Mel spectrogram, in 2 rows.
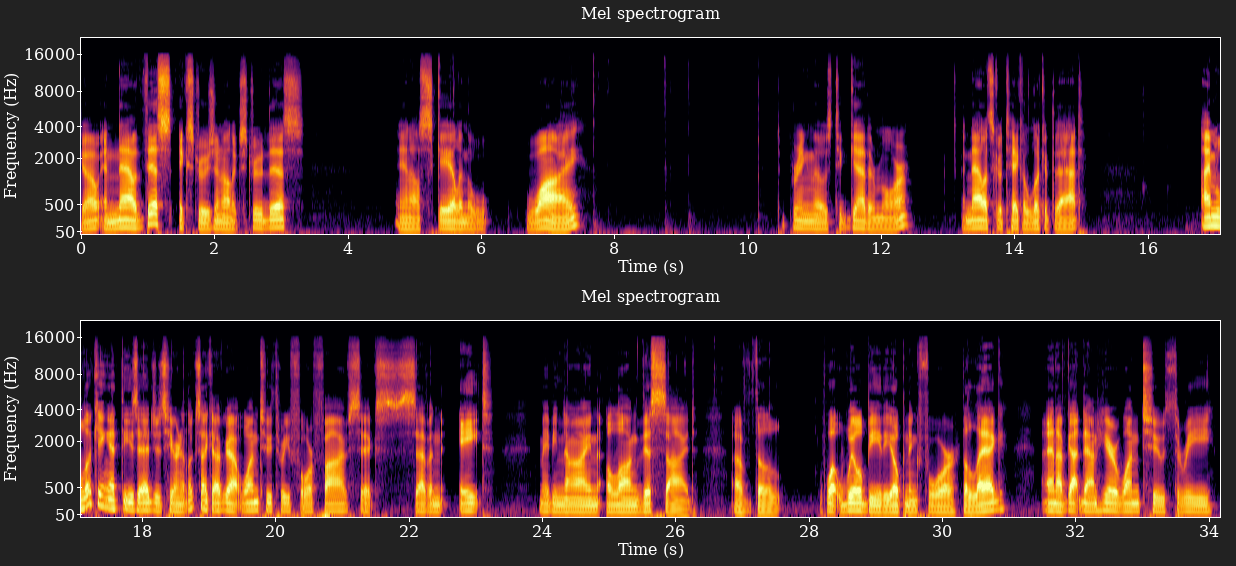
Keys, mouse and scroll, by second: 2.5 e, 2.9 click, 5.3 s, 6.5 right click, 7.7 ctrl+,, 8.8 s, 11.9 click, 13.3 click, 14.7 click, 15.9-16.3 scroll up 3, 16.3 middle click, 16.7 scroll down 2, 17.7 right click, 18.1 middle click, 21.6 middle click, 23.3 middle click, 24.3 middle click, 26.7 a, 27.0-27.6 scroll up 2, 27.4 middle click, 30.5 middle click, 33.7 middle click.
